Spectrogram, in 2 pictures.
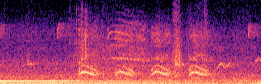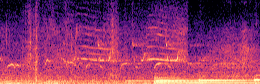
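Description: An American Crow gives four or five harsh, slightly hoarse caws in a loose series, heard over steady background music.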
